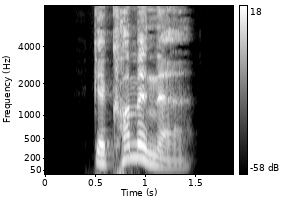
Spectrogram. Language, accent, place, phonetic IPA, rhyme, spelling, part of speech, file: German, Germany, Berlin, [ɡəˈkɔmənə], -ɔmənə, gekommene, adjective, De-gekommene.ogg
- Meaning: inflection of gekommen: 1. strong/mixed nominative/accusative feminine singular 2. strong nominative/accusative plural 3. weak nominative all-gender singular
